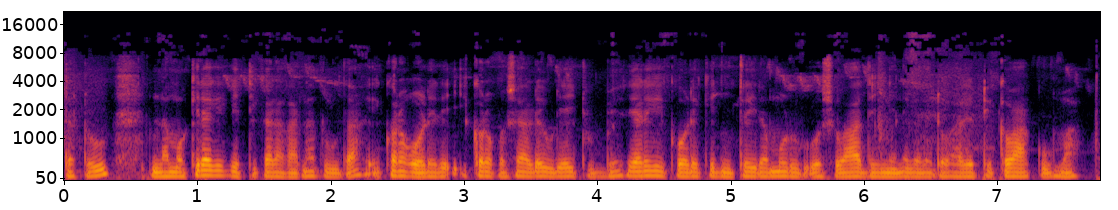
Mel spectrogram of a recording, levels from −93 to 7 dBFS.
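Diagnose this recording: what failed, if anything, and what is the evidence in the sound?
Codec stage, throughout: nothing above 14 kHz, flickering upper bands and a gurgling, granular roughness. This is likely heavy MP2 compression, not a clean low-pass filter.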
